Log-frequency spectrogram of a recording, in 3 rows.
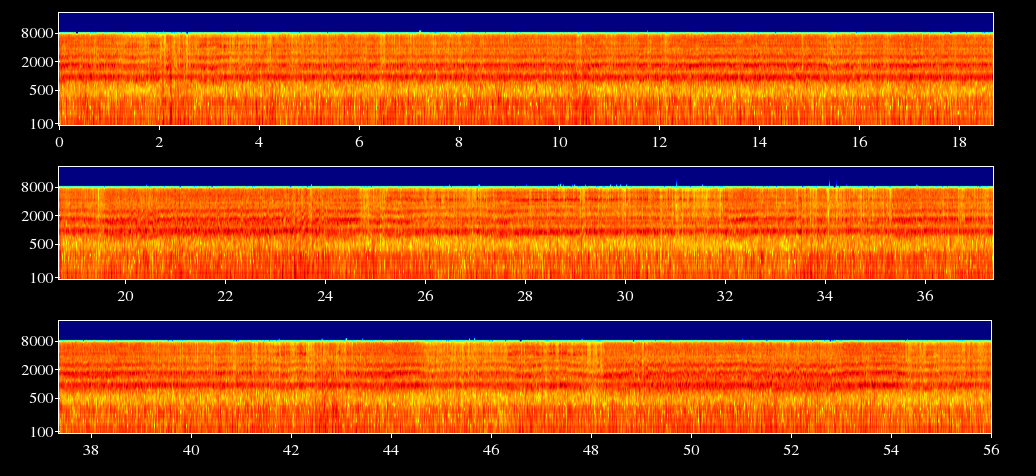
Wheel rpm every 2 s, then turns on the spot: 230, 230, 230, 240, 230, 240, 230, 230, 230, 230, 200, 190, 210, 230, 230, 240, 230, 230, 230, 230, 230, 230, 230, 230, 200, 200, 200, 230.
none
